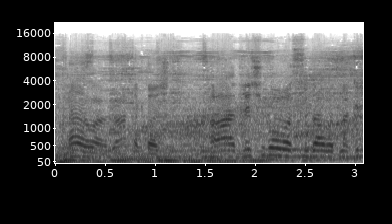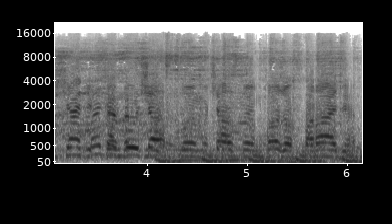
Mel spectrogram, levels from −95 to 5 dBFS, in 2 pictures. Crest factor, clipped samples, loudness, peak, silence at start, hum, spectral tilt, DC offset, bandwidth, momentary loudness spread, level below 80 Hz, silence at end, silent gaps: 12 dB; under 0.1%; -14 LUFS; -2 dBFS; 0 s; none; -3.5 dB/octave; under 0.1%; 16.5 kHz; 7 LU; -24 dBFS; 0 s; none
